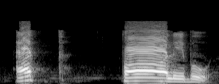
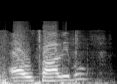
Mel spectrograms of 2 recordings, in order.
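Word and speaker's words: At-talibu (الطالب): Therefore, if we add alif lam, then we're not going to pronounce the lam, rather we're going to merge the lam into the sun letter. We're going to merge the lam into the sun letter, and we're going to pronounce the sun letter twice. So, talibun with alif lam becomes At-talibu, at-talibu, not al-talibu, at-talibu.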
